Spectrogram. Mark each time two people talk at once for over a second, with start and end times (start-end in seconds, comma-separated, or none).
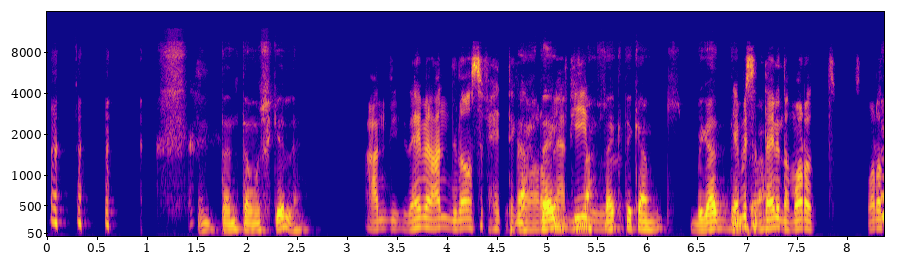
4.6-5.8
